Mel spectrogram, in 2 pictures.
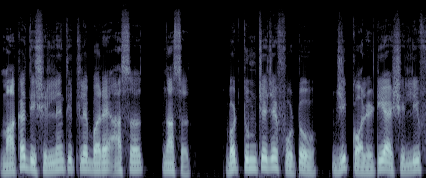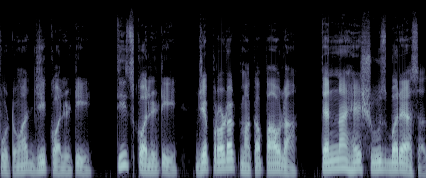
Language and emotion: Goan Konkani, neutral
